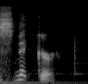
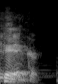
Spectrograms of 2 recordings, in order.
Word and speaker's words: Snitker: Brian Snitker. – Snit, pronunciando latino, Snitker. – Sí, Snitker. Como el chocolate, como Snicker, pero con Snitker.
